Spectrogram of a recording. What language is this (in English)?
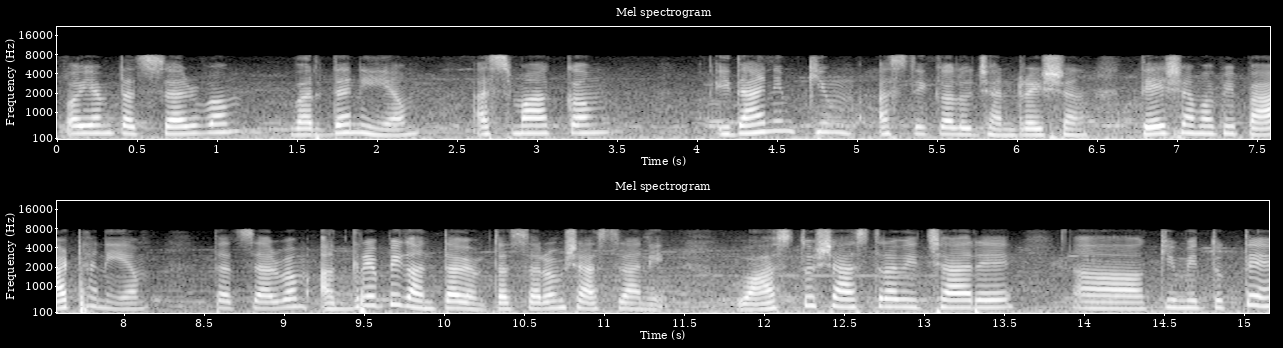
Sanskrit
